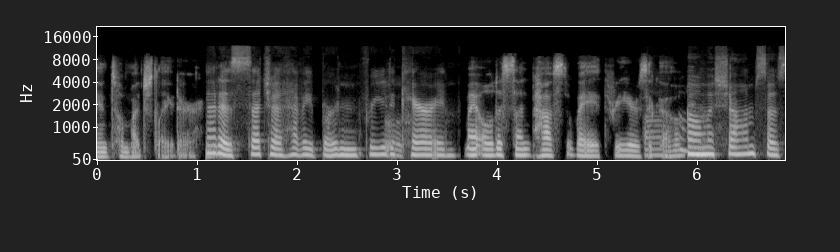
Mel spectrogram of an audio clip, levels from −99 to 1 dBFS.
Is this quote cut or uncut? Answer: cut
